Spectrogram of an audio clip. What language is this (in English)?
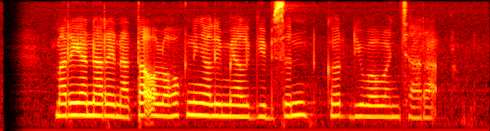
Sundanese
